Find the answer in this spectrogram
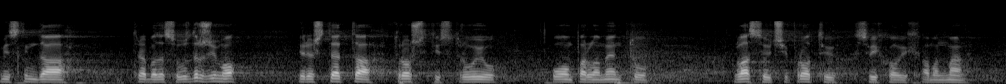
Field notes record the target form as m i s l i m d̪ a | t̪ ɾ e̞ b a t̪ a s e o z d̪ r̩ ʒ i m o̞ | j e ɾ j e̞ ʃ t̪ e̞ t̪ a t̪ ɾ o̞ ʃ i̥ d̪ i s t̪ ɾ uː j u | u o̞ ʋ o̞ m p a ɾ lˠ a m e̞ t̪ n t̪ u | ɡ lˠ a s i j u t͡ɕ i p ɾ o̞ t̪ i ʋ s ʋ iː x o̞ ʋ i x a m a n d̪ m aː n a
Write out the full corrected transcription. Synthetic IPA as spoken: m i s l i m d̪ a | t̪ ɾ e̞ b a d̪ a s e u z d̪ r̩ ʒ i m o̞ | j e ɾ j e̞ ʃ t̪ e̞ t̪ a t̪ ɾ o̞ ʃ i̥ t̪ i s t̪ ɾ uː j u | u o̞ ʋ o̞ m p a ɾ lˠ a m e̞ n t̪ u | ɡ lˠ a s a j u t͡ɕ i p ɾ o̞ t̪ i ʋ s ʋ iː x o̞ ʋ i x a m a n d̪ m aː n a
